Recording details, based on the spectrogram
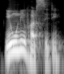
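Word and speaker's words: university: আবার ইউনিভার্সিটি, এটা দেখো ইউনিভার্সিটি, ইউ, ইউ, ইউ এর মতো উচ্চারণ হচ্ছে, অর্থাৎ ইউ বা ওয়া হলে অ্যানের পরিবর্তে এ হয়, এ ইউনিভার্সিটি।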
